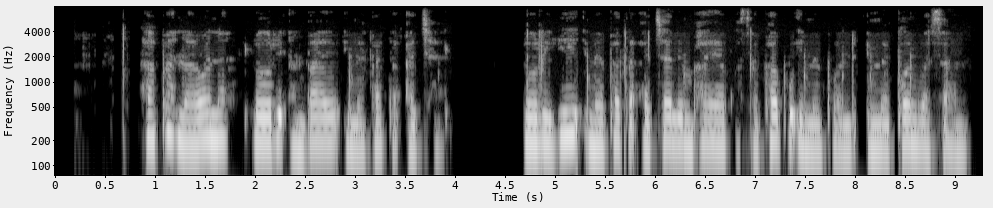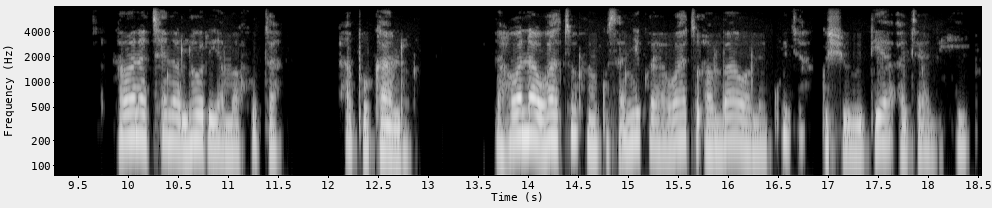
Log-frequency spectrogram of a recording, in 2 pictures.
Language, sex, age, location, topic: Swahili, female, 36-49, Nakuru, health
